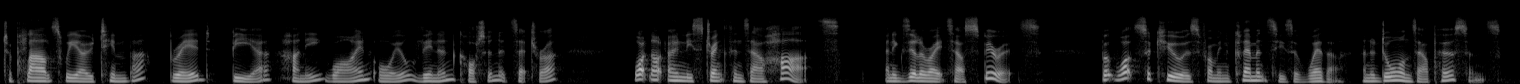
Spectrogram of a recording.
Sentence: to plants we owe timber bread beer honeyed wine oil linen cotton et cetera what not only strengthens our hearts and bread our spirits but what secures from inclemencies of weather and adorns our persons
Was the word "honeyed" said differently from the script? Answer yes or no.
yes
